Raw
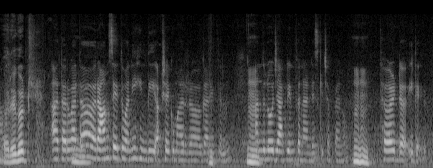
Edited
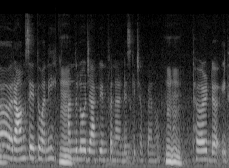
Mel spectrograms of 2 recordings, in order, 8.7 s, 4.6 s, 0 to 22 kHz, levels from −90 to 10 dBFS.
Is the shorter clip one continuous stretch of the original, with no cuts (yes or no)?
no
